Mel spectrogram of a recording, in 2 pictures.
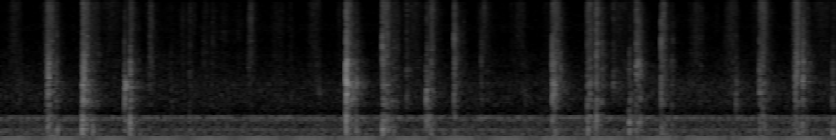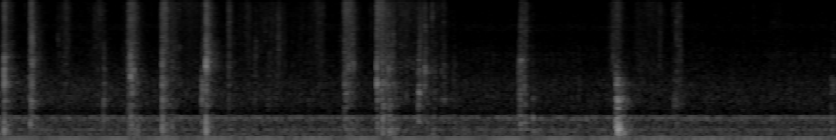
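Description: A deck of tarot cards being shuffled in the hands: irregular light card slaps and flicks, a few a second, with louder snaps about three and a half seconds in and again near the end. A steady low hum runs underneath.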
